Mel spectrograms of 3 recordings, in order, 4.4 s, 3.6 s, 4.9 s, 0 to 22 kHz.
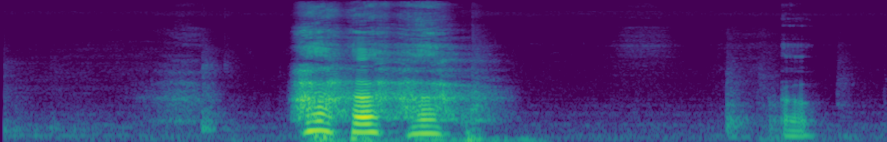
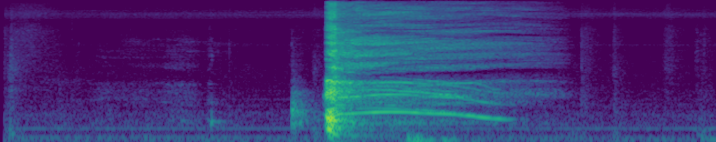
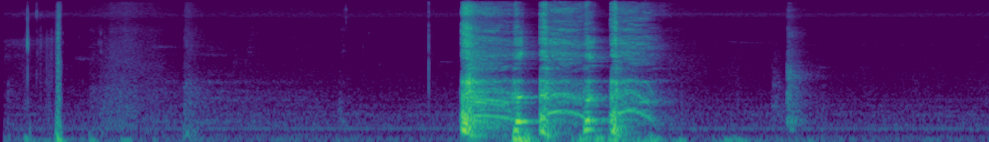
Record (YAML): exhalation_length: 4.4 s
exhalation_amplitude: 18933
exhalation_signal_mean_std_ratio: 0.29
cough_length: 3.6 s
cough_amplitude: 13327
cough_signal_mean_std_ratio: 0.25
three_cough_length: 4.9 s
three_cough_amplitude: 8164
three_cough_signal_mean_std_ratio: 0.28
survey_phase: beta (2021-08-13 to 2022-03-07)
age: 18-44
gender: Male
wearing_mask: 'No'
symptom_cough_any: true
symptom_new_continuous_cough: true
symptom_runny_or_blocked_nose: true
symptom_shortness_of_breath: true
symptom_sore_throat: true
symptom_fatigue: true
symptom_fever_high_temperature: true
symptom_headache: true
symptom_change_to_sense_of_smell_or_taste: true
symptom_other: true
smoker_status: Never smoked
respiratory_condition_asthma: false
respiratory_condition_other: false
recruitment_source: Test and Trace
submission_delay: 2 days
covid_test_result: Positive
covid_test_method: RT-qPCR
covid_ct_value: 22.2
covid_ct_gene: ORF1ab gene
